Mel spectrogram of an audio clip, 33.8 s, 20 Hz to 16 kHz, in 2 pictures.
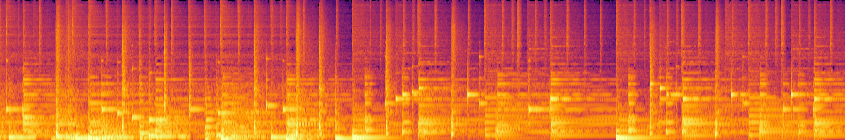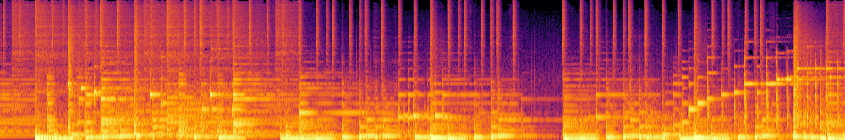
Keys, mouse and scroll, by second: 4.8 double click, 5.6 click, 9.9 q, 10.6 click, 11.1 alt+middle click, 12.3 q, 13.2 alt+middle click, 14.1 click, 18.1 double click, 18.7 click, 20.0 double click, 23.7 click.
